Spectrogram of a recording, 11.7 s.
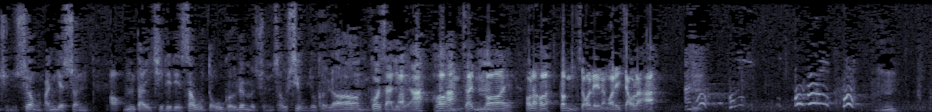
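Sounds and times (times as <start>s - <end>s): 
speech: 0.0s - 9.0s, 11.0s - 11.3s
dog whining and barking: 8.6s - 10.9s.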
